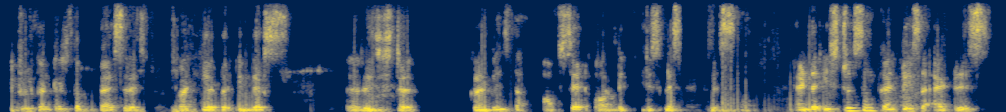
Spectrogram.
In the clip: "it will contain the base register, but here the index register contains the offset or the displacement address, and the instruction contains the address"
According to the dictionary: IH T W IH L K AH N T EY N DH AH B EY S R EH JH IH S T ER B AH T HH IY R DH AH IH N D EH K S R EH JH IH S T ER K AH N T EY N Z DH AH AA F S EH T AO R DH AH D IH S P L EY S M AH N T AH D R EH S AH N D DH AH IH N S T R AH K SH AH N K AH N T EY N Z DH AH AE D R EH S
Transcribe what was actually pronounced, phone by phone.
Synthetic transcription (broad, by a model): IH T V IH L K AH N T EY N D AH B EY S R EH JH IH S T ER B AH T HH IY R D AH IH N D EH K S R EH JH IH S T ER K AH N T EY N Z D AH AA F S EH T AO R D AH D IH S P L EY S AH T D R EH S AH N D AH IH S T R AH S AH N K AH N T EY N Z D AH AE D R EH S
